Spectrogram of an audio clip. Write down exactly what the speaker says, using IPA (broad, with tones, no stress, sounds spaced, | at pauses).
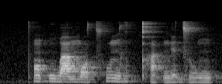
pʰ ɔ̃˦ p̚ ŋ w a˦ m ɔ˧ t͡sʰ u˥˧ n ɡ u˦ k̚ pʰ ã˨ k̚ ŋ e˧ d͡z u˨˩ ŋ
